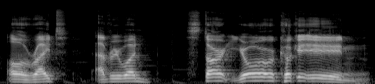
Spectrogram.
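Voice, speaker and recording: A commanding contest judge in a video game, voiced by a man reading along. The delivery is formal and announcing, with a bright, forceful edge. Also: mid-range voice, animated, slow, faint music behind.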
